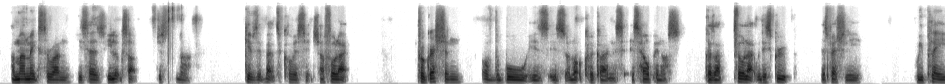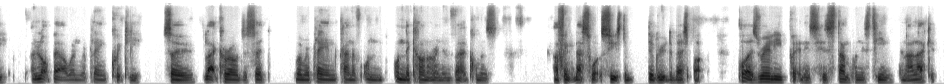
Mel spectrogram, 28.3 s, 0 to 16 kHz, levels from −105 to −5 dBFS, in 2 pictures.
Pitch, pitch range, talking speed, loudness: 105 Hz, 100-110 Hz, 200 wpm, -22 LUFS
